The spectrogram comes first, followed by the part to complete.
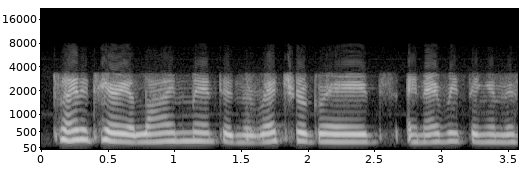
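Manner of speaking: ordinary delivery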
